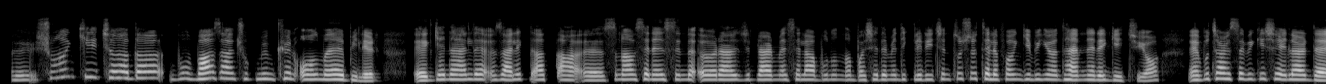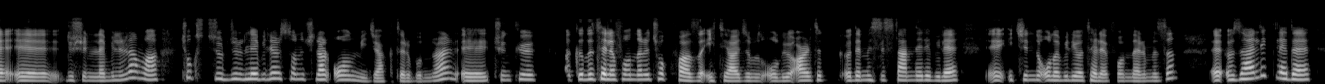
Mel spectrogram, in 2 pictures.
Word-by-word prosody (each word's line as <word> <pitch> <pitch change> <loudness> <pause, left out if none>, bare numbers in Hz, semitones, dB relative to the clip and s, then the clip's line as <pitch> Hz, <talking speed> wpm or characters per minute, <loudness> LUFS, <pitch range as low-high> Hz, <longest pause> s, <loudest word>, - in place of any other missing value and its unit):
Eee, 205 +1 -4
şu 295 - -10
anki 345 0 -7
çağda 295 -1 +1
bu, 245 +2 -7
bazen 270 +1 +5
çok 255 -1 -10
mümkün 255 +2 -2
olmayabilir. 220 -8 +3 0.3
Eee, 185 - +6
genelde 225 +3 +2
özellikle 220 +2 0
hatta, 215 -1 +1
eee, 190 0 +1
sınav 225 +3 0
senesinde 225 -1 0
öğrenciler, 220 0 +2
mesela, 220 0 -1
bununla 215 -1 -7
baş 210 +1 -3
edemedikleri 220 0 -3
için 230 +2 -6
tuşlu 260 +2 -5
telefon 235 -2 +1
gibi 230 0 -3
yöntemlere 215 -2 +2
geçiyor. 190 -1 -3 0.3
Eee, 210 +1 +2
bu 250 - -3
tarz 260 -1 +2
tabii 245 -2 -2
ki 255 +2 -5
şeyler 225 -3 +3
de, 185 -3 +6
eee, 175 0 +1
düşünülebilir 185 +2 -4
ama 245 -8 +1 0.2
çok 310 0 -9
s - - -16
sürdürülebilir 250 0 0
sonuçlar 240 -3 -1
olmayacaktır 155 -7 -3
bunlar. 190 - -2
Eee, 170 0 +1
çünkü 220 +2 -3 0.3
akıllı 235 +3 0
telefonlara 230 -1 +3
çok 250 0 -4
fazla 175 -4 +3
ihtiyacımız 165 -1 -1
oluyor. 165 +1 -3
Artık 185 +2 +1 0.2
ödeme 195 +2 -2
sistemleri 200 0 -1
bile, 185 +2 +3 0.3
eee, 190 0 -2
içinde 210 +1 -5
olabiliyor 190 -1 0
telefonlarımızın. 165 - -3 0.3
Eee, 195 - +4
özellikle 260 - +2
de, 230 0 +5
220 Hz, 140 wpm, -23 LUFS, 195-240 Hz, 0.3 s, Eee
